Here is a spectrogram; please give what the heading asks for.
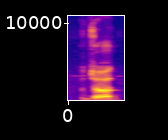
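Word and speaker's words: ض: इसे हम लोग जोद पढ़ते हैं और इसका उच्चारण क्या हो जाता है? जौ।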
